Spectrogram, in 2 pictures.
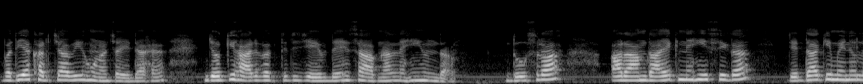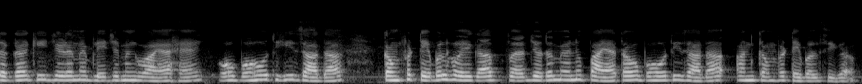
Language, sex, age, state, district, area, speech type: Punjabi, male, 18-30, Punjab, Kapurthala, urban, spontaneous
